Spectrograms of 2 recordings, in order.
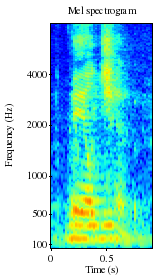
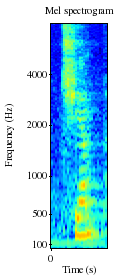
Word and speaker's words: Mailchimp: Um, and to the mail is am I pronouncing this correct? Mail clip. Mailchip. Mailchip. Chimp. Chimp like the monkey.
